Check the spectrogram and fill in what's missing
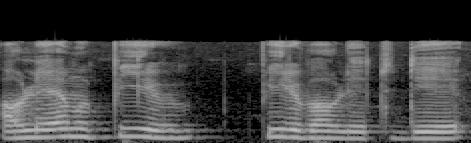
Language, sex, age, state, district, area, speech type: Manipuri, male, 18-30, Manipur, Tengnoupal, rural, spontaneous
